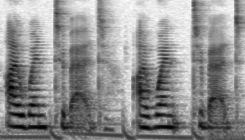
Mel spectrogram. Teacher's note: Usually you would link went and to and only say one T.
